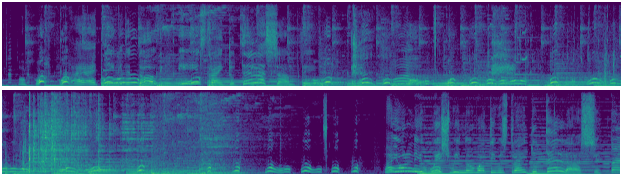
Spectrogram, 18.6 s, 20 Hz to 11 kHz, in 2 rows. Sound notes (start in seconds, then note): 0.5 dog barking; 5.3 dog barking; 9.7 pie tins crashes; 13.2 dog barking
